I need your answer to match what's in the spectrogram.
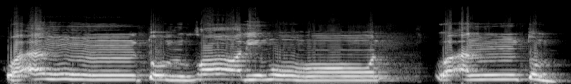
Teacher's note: نون ساکن کے بعد میں تا ہے، نون میں اخفا کریں گے۔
